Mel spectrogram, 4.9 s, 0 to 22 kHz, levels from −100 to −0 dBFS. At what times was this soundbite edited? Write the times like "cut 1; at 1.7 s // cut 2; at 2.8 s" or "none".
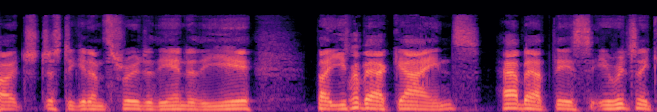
cut 1; at 2.6 s // cut 2; at 3.7 s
